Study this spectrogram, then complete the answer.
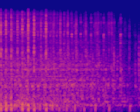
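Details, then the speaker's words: Free lawn mower, cold start: small engine fires in uneven stumbling bursts that falter; runs rough. Owner suspects stuck float and fuel leaking out, loose air cleaner cover; not confirmed. "yeah see it's got issues I think it's leaking fuel out"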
